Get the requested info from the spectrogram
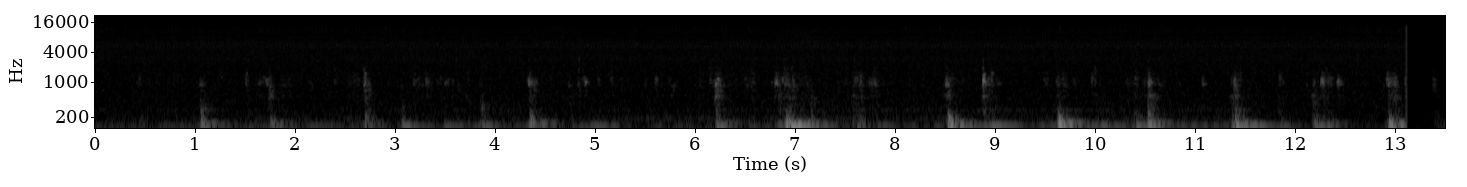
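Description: Small waves slapping and knocking against the hull of a drifting bass boat, in irregular hits about once a second over a low wind rumble on the microphone. The sound cuts off abruptly near the end.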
